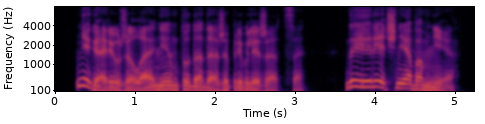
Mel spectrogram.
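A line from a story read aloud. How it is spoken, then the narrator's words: Insinuating, ingratiating. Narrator (Russian): Продолжил вкрадчиво говорить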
